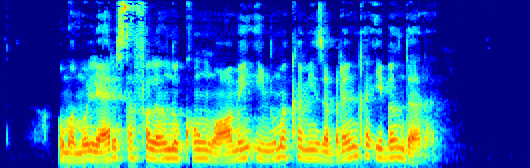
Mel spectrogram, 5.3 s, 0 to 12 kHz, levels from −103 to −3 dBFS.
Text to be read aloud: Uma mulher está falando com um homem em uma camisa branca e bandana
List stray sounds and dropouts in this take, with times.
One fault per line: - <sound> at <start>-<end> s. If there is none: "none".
none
